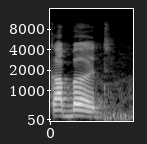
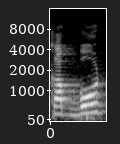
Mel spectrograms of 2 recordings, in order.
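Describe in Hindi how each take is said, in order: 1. इसे 'kubberd' ऐसे बोला जाता है, p की आवाज़ के बिना। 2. इसे 'cup-board' ऐसे बोला जाता है, p की आवाज़ के साथ। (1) "ये कबर्ड है" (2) "ये कपबोर्ड नहीं है"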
